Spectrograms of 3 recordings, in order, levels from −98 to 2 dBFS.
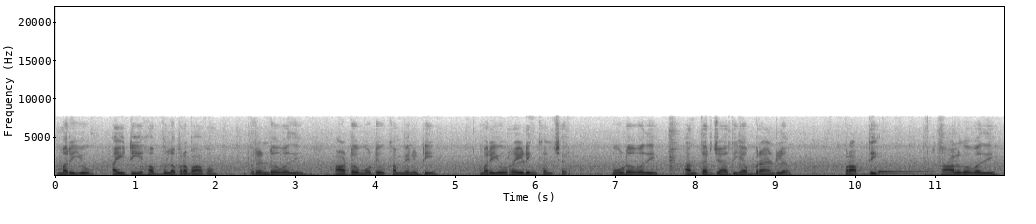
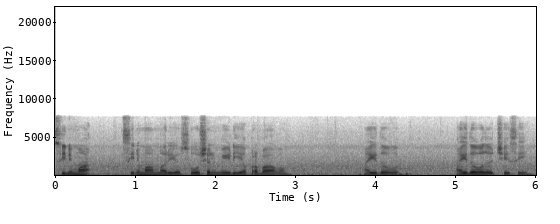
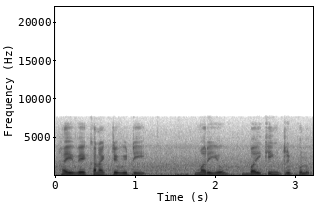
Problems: constant background noise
